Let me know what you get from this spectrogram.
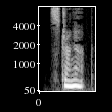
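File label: "strung-up", British English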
